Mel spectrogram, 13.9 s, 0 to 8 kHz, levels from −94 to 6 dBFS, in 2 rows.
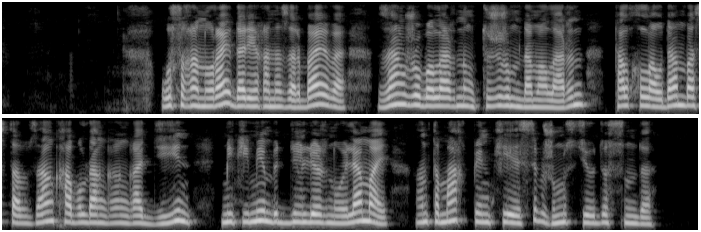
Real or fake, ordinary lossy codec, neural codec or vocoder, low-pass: real; none; none; 7.2 kHz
